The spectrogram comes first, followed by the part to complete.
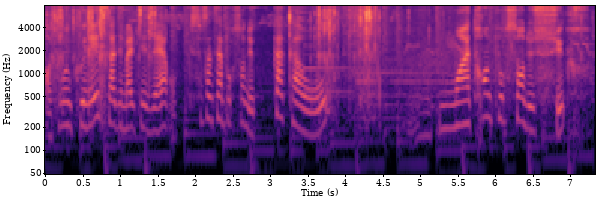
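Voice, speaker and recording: A woman's voice: mid-range voice, unhurried, music in the background. An older woman hosting a home cooking channel, chatting casually and homely to the camera as she unboxes food, often restarting her words.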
